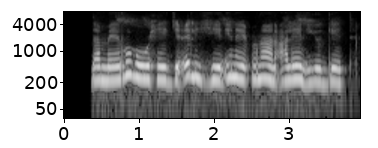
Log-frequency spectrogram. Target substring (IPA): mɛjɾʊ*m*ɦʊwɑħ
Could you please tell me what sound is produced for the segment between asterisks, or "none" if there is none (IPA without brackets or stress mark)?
none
